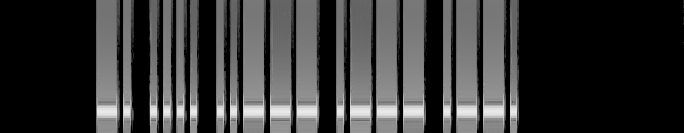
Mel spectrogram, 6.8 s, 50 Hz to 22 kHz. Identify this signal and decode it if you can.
Morse code, heard as a keyed tone, about 18 wpm, 700 Hz. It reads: NH2JP
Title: Speed Racing - USA 2x2 Call Signs 15wpm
